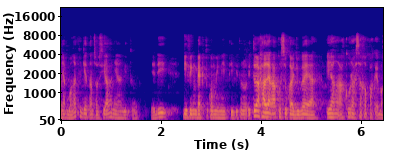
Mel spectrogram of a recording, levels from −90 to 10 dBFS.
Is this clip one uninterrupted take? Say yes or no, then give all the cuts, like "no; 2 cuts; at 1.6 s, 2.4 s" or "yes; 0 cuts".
no; 1 cut; at 5.2 s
